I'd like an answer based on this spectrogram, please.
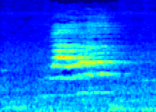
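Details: Single short, bright meow from a kitten linked to drinking water, lasting under a second, steady and high with a slight fall at the end, over faint low room noise.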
